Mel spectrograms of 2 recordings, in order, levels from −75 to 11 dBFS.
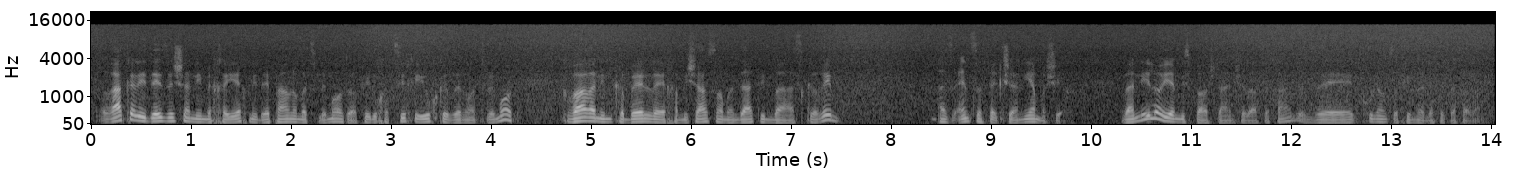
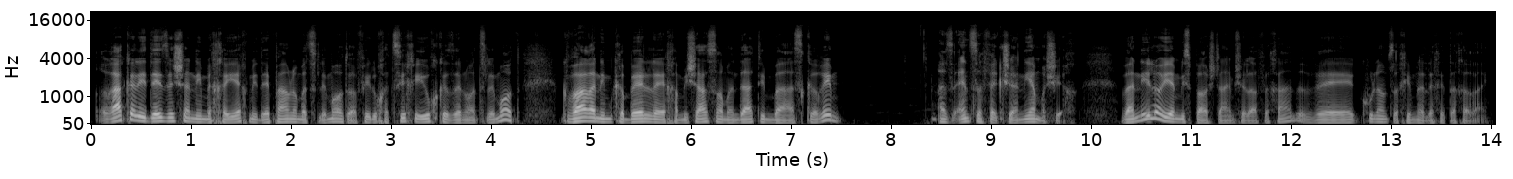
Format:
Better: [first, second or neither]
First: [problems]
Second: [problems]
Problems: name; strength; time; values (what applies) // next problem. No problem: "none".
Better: second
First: hiss; loud; throughout; 5 dB below the speech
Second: none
